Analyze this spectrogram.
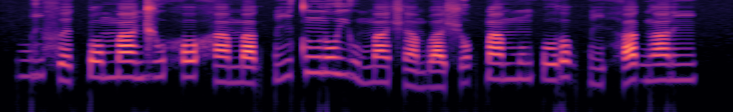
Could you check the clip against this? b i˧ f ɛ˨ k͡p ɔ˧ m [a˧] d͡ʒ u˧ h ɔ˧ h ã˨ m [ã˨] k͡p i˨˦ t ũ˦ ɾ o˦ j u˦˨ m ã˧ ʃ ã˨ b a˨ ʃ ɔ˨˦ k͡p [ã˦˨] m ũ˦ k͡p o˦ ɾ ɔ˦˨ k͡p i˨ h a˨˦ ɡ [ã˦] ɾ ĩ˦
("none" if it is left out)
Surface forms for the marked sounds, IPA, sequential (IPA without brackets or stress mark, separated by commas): ã˧, a˨, ã˦, ã˦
